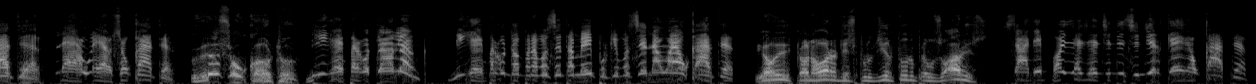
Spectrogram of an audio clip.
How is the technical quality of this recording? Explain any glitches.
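No technical faults are audible.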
